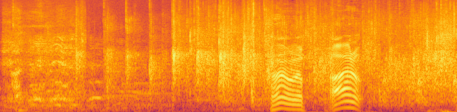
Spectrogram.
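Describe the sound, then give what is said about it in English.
An audience applauds with a steady, dense patter of clapping, joined by a couple of loud rising-and-falling vocal whoops or cheers partway through and some crowd murmur. “I got people who've been here before you that wouldn't clap at that.”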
